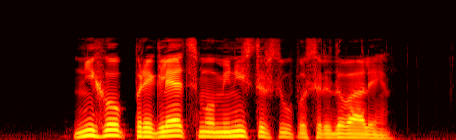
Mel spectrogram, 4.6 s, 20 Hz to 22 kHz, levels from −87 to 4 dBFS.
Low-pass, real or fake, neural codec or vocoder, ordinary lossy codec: 7.2 kHz; real; none; none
